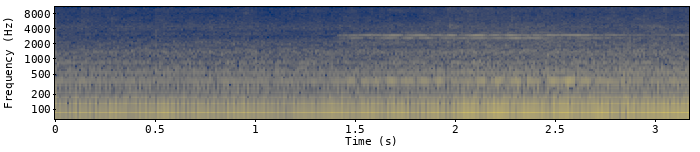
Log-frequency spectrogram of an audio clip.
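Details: Steady low electrical hum with a faint thin high tone entering halfway through.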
